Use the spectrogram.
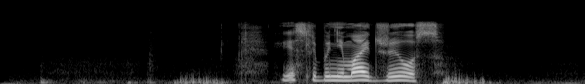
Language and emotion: Russian, neutral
